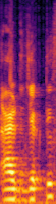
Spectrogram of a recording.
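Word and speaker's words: adjective: आप क्या करिएगा कि ए और डी और जे के बीच में डी को साइलेंट करिएगा एडजेक्टिव पढ़िए ठीक है ये तो एडवर्ब ठीक है लेकिन एडजेक्टिव नहीं बोला जाता इसको एडजेक्टिव बोला जाता तो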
